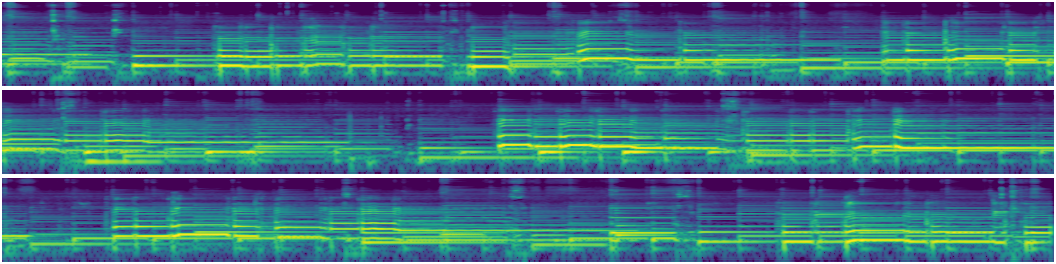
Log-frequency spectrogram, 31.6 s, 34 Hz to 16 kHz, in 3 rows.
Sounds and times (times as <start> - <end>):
Electric guitar: 0.0 - 31.5
Strum: 0.0 - 31.5.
